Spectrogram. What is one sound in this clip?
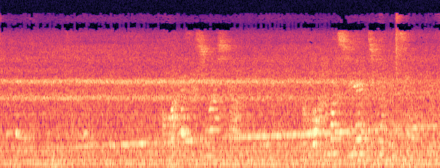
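A train's motor whines, rising in pitch as it speeds up.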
